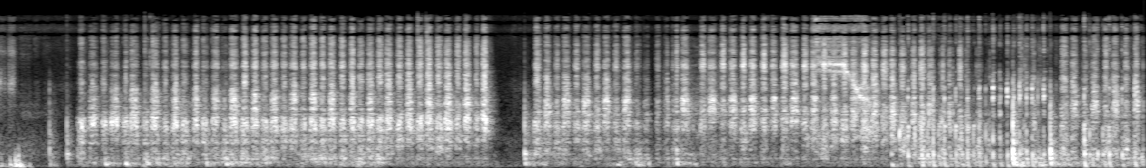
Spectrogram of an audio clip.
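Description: A coin scratches rapidly and steadily across a card.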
